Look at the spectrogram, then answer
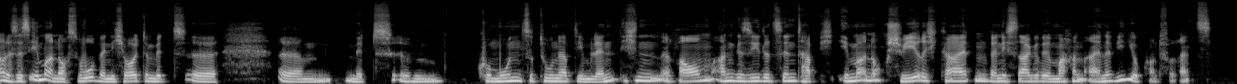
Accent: North Rhine-Westphalia, Germany; Ich komme aus dem Ruhrgebiet

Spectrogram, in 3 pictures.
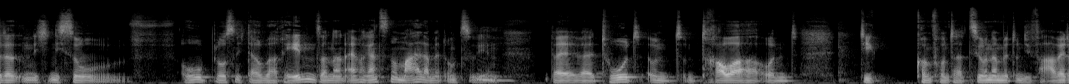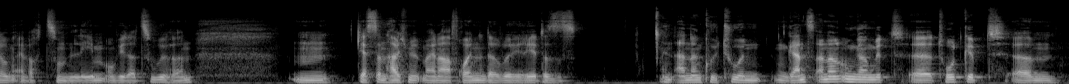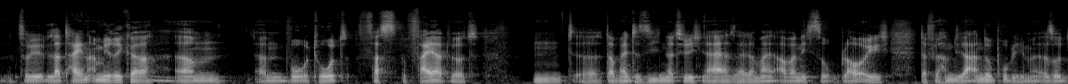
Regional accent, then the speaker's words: Berlin, Germany; Ich komme aus Neukölln, da hat man Kumpels, die heißen Ali.

